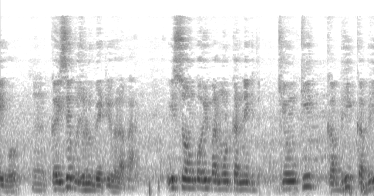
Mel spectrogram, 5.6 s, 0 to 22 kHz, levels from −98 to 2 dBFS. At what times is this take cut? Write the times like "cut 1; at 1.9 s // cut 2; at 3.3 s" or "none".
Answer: cut 1; at 3.8 s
